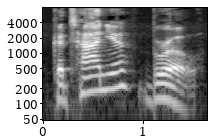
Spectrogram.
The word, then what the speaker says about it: Katonya Breaux: My guest today, Katonya Breaux.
